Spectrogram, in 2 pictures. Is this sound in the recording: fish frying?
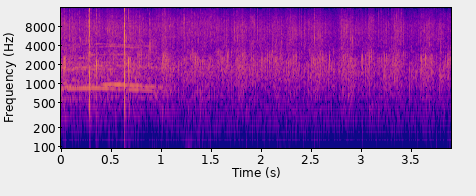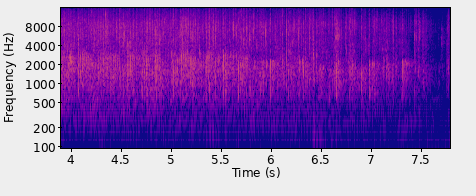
no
